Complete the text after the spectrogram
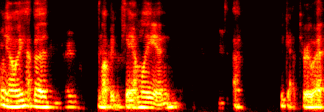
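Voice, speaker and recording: A woman talks with a very deep, low pitch and a somewhat breathy sound. Her pace is moderate and her intonation fairly even. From upstate New York. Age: 60s. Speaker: librarian. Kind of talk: personal interview. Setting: video call.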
